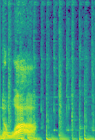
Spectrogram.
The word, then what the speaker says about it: noir: The film is drenched in noir and corruption.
